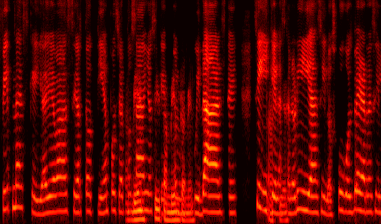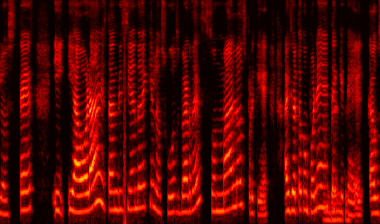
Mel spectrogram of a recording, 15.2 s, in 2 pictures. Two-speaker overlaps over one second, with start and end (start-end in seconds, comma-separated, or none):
2.5-3.9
